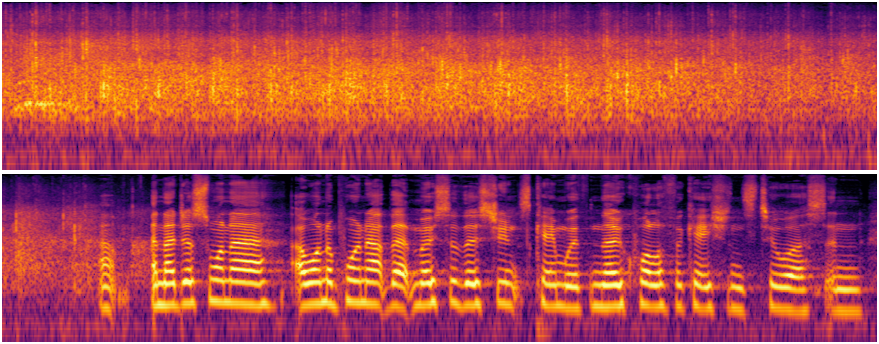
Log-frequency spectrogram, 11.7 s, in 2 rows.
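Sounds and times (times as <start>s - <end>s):
audience applause: 0.0s - 6.9s
speech: 6.5s - 11.6s.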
